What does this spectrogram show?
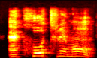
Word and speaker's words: accoutrement: And the word is actually derived from a French word, and it's pronounced in French accoutrement. So accoutrement, again, is a word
